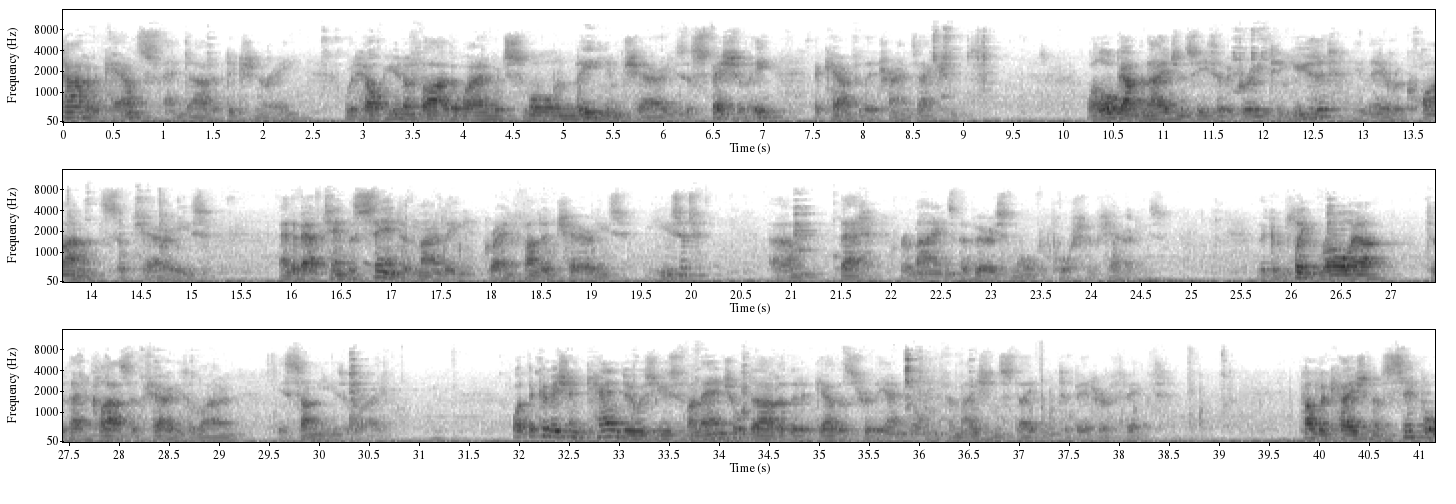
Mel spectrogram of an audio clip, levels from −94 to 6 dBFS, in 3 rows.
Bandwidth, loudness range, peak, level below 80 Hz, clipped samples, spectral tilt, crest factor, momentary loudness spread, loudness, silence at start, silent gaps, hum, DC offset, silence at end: 9 kHz; 12 LU; -8 dBFS; -48 dBFS; under 0.1%; -6 dB/octave; 24 dB; 20 LU; -30 LUFS; 0 s; none; none; under 0.1%; 0 s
